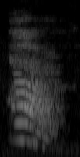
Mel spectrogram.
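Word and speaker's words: hour: Example, an R. Now, this H is silent. It's not being pronounced. When I say an R, you're not hearing H. You're hearing O and R.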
